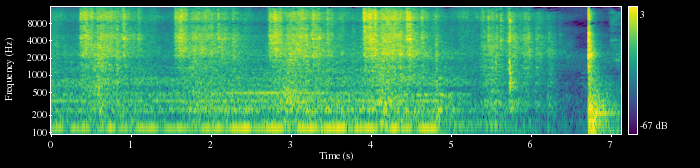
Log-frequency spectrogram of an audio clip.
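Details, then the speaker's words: GE dryer running: hum with a scraping squeak about once a second, drum hitting the cabinet frame; fixed by pushing and pulling the cabinet corner to realign; worn tub bearing is another common squeak source. "these things sometimes need to be adjusted as you can see the tub right there is actually hitting the"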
